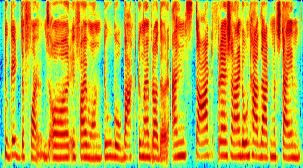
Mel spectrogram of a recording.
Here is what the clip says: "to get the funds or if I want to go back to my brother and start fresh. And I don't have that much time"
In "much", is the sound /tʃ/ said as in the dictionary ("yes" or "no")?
yes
